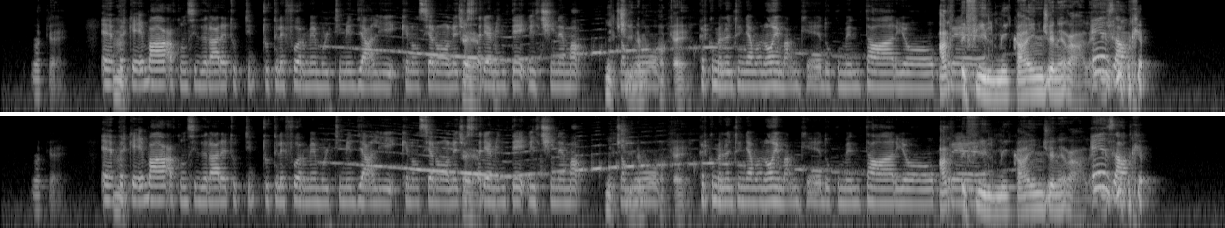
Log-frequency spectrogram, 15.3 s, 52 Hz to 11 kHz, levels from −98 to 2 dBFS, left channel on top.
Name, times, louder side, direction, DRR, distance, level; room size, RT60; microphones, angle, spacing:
voice 1, 1.3-7.3 7.6-8.3 8.7-12.3 13.6-14.3, left 2 dB, 10° left, 0.5 m, -38 dB
Motor vehicle (road) / Siren, 4.0-12.9 13.3-13.7, right 3 dB, 80° right, 4.1 m, -45 dB
voice 2, 7.6-8.1 8.4-8.6 11.7-14.3, left 6 dB, 75° left, 0.3 m, -33 dB
10.0 x 3.6 x 3.7 m
head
